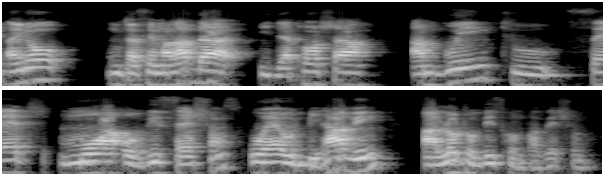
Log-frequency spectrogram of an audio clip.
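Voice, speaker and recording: Kenyan man mentoring, halting and repetitive. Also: medium pitch. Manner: hesitant, many fillers and repeated phrases; mixes English with Swahili. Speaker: accounting mentor. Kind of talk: live online career talk. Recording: roomy, dull lo-fi stream audio.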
